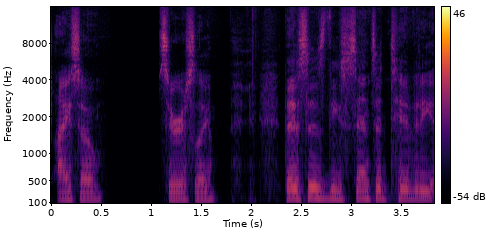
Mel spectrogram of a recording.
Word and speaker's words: ISO: Your ISO, spelled ISO, but pronounced ISO.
